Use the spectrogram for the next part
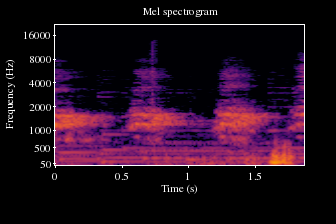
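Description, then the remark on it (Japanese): Repeated harsh crow caws ring out in a steady series from about 5 meters away, with a low thump partway through and no talking. “でもまたちょっと離れた5メーター先ぐらいでカーカーってます。”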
